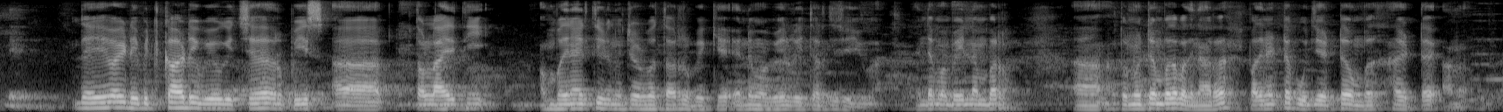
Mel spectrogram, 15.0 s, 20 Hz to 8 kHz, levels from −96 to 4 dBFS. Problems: low volume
